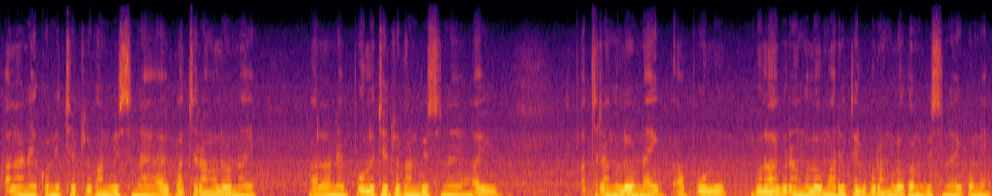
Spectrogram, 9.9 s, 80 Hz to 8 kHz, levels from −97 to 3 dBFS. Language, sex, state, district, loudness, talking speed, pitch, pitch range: Telugu, male, Telangana, Hyderabad, -15 LUFS, 150 wpm, 170 Hz, 165-175 Hz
